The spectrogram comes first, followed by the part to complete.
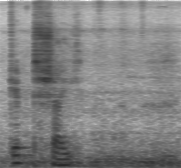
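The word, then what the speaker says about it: ket psi: ये है, इसको हम कहते हैं, प्रोनाउंस करते हैं कैट शाई।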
